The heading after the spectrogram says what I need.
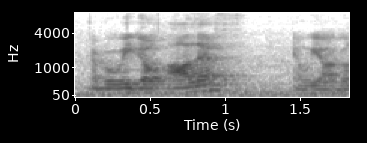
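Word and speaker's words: אלף: Remember, we go Aleph, and we all go like this because the first letter, Aleph, is a silent letter, okay?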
